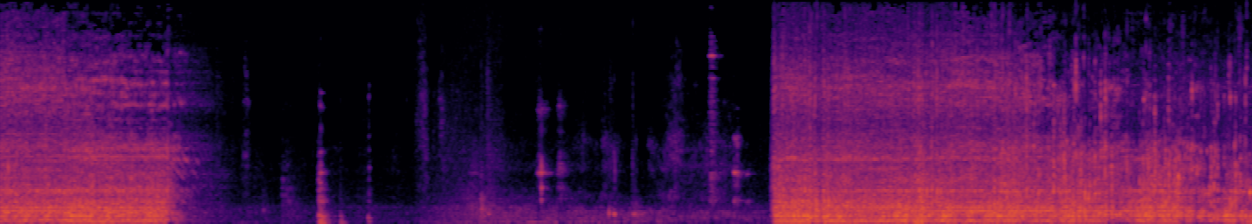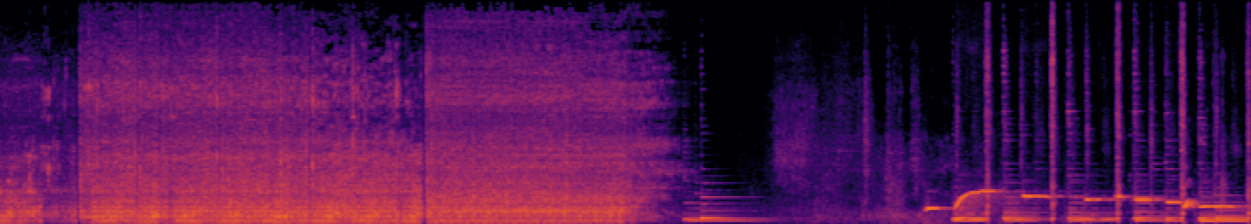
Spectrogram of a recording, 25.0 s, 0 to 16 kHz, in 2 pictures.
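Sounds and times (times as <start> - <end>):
electric hand mixer running: 0.0 - 2.2, 7.7 - 19.4.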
